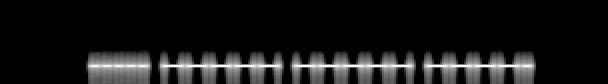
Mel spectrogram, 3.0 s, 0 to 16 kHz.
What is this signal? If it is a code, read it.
Morse code, heard as a keyed tone, about 40 wpm, 700 Hz. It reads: 5009
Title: Numbers - 4-Digit 40wpm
